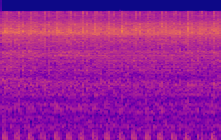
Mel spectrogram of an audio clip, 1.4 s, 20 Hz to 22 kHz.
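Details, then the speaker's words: Honda Beat eco FI (K44) losing oil fast without white exhaust smoke: steady idle with a sharp light tick at the head, like a valve but not the valve, rougher as rpm rises; piston slap from worn piston and rings. "Nah, ciri-ciri piston sudah aus, kalau digas RPM tinggi, semakin tinggi mesin semakin kasar suaranya."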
